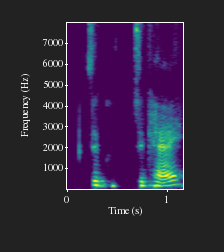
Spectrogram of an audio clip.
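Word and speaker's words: Taquia: I wrote down to Kai, right? To Kai. I think. To Kai. To Kai. To Kai. I'm just gonna Is that how write you pronounce that person's name? Yes, to Kai.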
